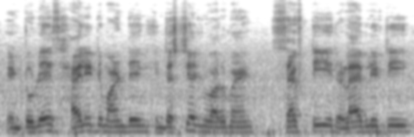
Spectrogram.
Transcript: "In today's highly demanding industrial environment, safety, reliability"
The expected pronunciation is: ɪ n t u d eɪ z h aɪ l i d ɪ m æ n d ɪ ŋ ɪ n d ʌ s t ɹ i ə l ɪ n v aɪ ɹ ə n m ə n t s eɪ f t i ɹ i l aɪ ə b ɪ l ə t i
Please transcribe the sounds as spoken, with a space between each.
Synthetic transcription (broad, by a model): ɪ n t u d eɪ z h aɪ l i d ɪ m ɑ n d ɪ ŋ ɪ n d ʌ s t ɹ i ə l ɪ n v aɪ ɹ ə n m ə n t s eɪ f t i ɹ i l aɪ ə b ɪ l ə t i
